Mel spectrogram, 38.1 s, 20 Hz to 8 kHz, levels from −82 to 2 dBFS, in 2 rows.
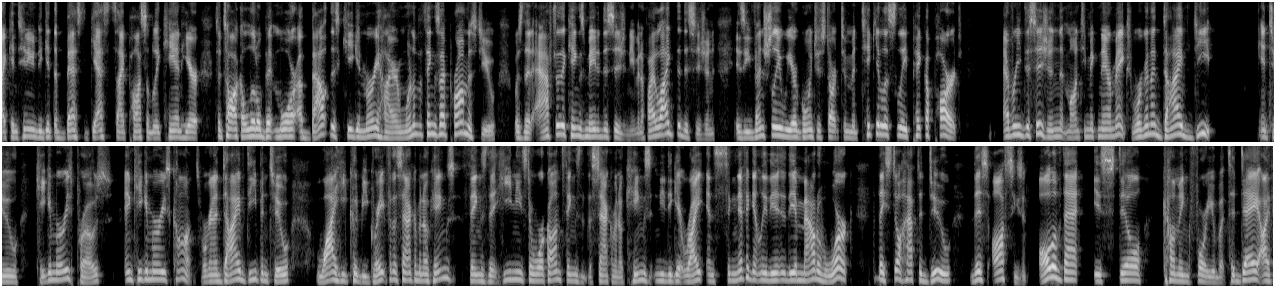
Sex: male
